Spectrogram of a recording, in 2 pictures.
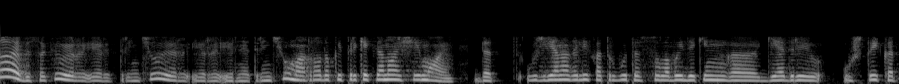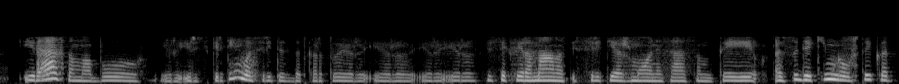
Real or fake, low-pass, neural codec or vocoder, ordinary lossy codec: real; 3.6 kHz; none; AAC, 16 kbps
